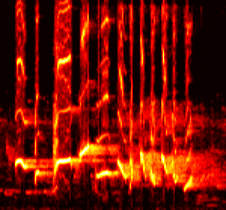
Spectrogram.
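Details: White-rumped shama song used as a lure for other shamas, beginning with long pure whistles and breaking into quick descending slurred notes.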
